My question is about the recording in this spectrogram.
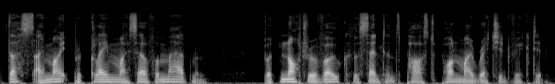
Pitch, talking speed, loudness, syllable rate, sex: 100 Hz, 185 wpm, -23 LUFS, 5.9 syllables/s, male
